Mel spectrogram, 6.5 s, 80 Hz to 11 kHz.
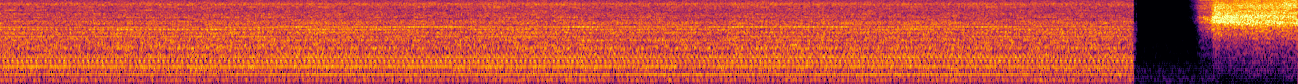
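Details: New Porter-Cable C2002 6-gallon 150 PSI pancake air compressor running, a steady even motor drone with an airy hiss and no knocks or rattles, briefly cut near the end; healthy.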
